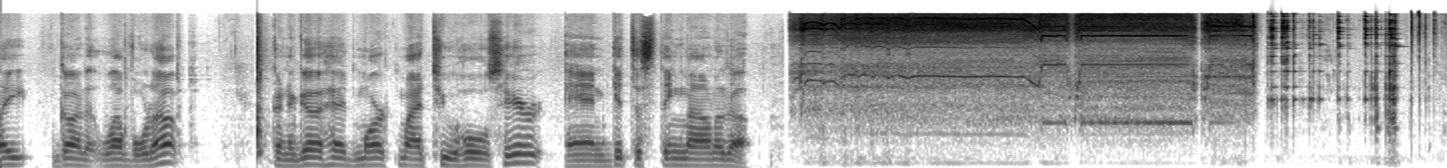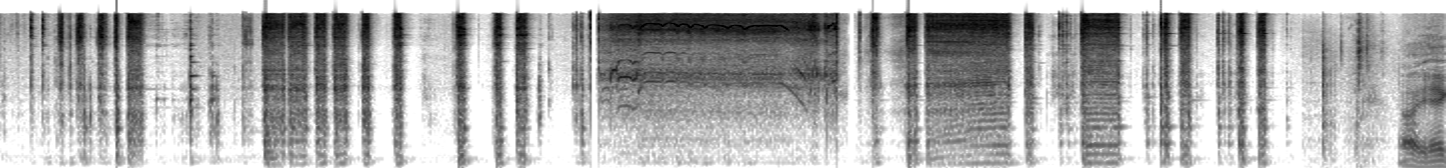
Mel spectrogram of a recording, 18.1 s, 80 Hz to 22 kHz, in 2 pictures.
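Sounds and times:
bolts and bracket clicking: 7.5s - 12.8s, 14.2s - 17.6s.

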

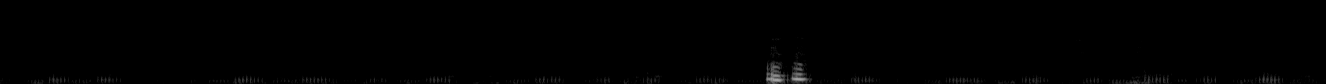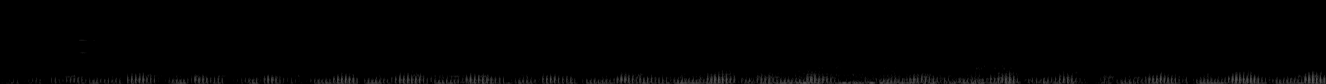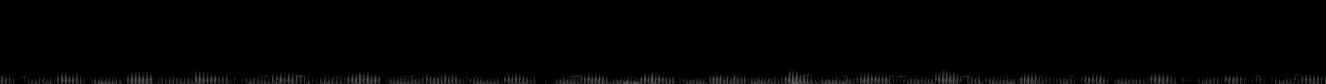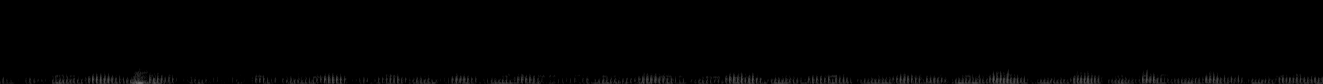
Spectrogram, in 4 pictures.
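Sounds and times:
kitten purring: 0.0s - 53.0s.

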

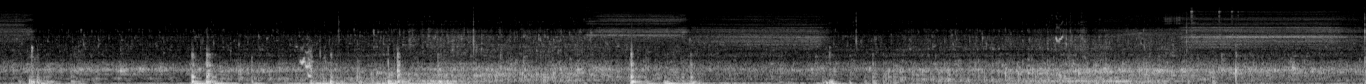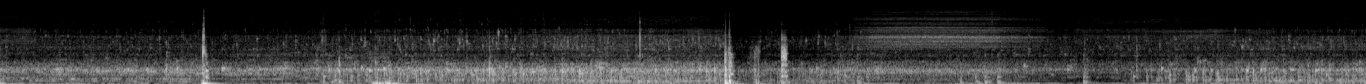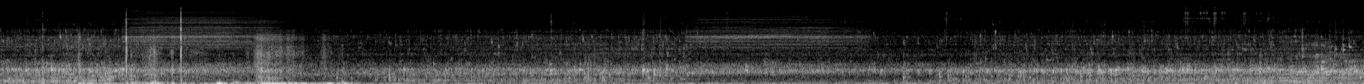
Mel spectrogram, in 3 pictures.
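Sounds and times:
exhaled bubbles gurgling: 0.0s - 40.9s
steady underwater hum: 0.0s - 40.9s
diver breathing through regulator: 5.8s - 8.5s, 11.0s - 14.0s, 22.2s - 26.1s, 28.5s - 30.5s, 34.2s - 36.3s.

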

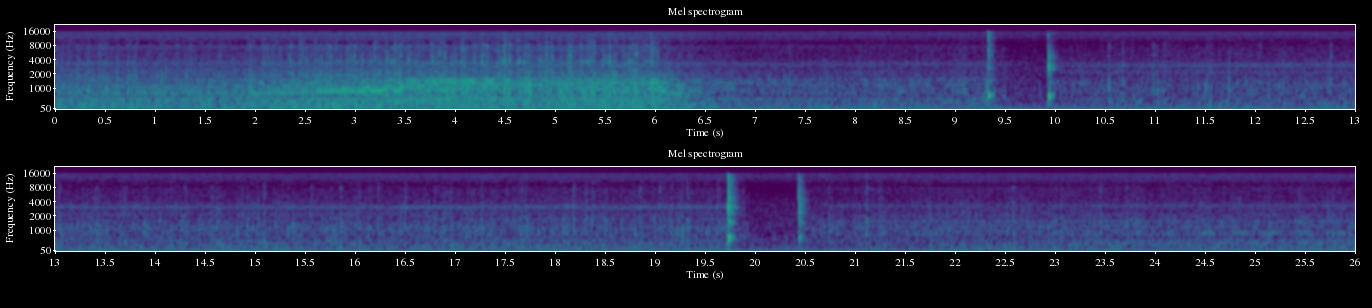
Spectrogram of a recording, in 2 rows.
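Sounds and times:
toy washing machine motor whir: 0.0s - 6.7s.

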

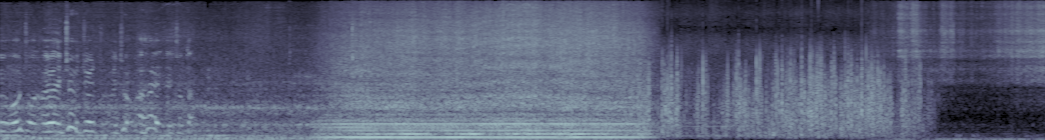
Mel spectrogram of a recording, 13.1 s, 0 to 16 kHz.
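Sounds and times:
wind and water noise: 0.0s - 13.0s
outboard motor drone: 2.2s - 8.4s
wake rushing: 3.8s - 8.4s.

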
